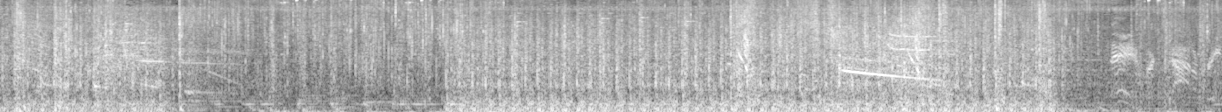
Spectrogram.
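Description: Sustained gunfire in the Western video game Red Dead, a dense fusillade of rapid shots and machine-gun bursts with booming impacts running through most of the stretch, loud and close, with voices talking over it.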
